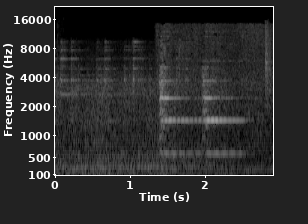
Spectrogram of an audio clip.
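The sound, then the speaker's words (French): A tram rumbles steadily at a tram stop in Échirolles, in the Grenoble area of France; about halfway through, a bright, ringing tone sounds twice in quick succession over the low mechanical hum, with no one speaking. “Nous, les seules informations qu'on a euh, en notre possession, c'est le, lieu des faits au niveau d'un arrêt euh, du tramway.”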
